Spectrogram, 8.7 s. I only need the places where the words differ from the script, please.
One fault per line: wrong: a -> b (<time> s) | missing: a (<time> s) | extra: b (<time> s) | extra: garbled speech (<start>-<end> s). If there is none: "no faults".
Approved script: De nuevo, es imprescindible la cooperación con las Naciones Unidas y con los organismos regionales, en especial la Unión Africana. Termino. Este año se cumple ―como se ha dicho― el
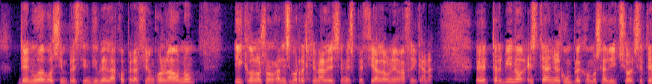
missing: se (7.5 s)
